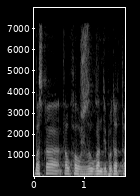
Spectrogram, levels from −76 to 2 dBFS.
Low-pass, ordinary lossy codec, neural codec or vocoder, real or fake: 7.2 kHz; MP3, 48 kbps; none; real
